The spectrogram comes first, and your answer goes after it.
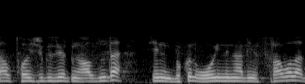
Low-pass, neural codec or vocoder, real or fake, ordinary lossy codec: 3.6 kHz; none; real; none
